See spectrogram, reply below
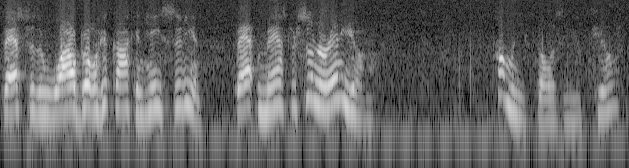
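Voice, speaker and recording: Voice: sits high, lively intonation, fairly quick, fairly bright tone. A performer playing an eager, cocky young runaway boy with boastful, folksy country talk in an old-time radio western. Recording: noisy old radio drama recording.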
